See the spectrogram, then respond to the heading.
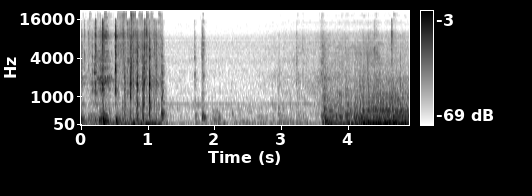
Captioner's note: car revving gently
